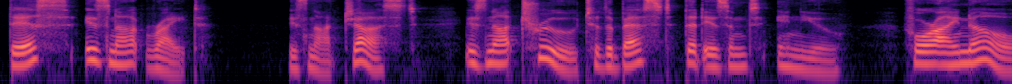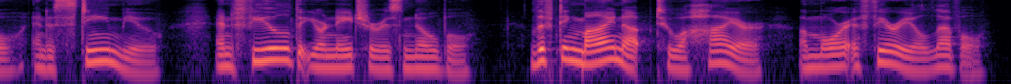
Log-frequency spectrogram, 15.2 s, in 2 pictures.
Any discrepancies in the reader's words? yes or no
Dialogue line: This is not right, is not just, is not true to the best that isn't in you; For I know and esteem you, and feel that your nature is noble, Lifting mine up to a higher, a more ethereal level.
no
